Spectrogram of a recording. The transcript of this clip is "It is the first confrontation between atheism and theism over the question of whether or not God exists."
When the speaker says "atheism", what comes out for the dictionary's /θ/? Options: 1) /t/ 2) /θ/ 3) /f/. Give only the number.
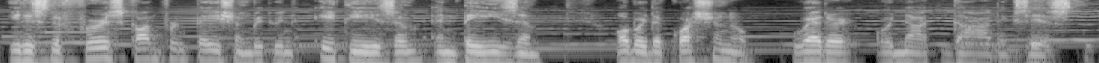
1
